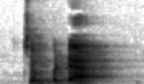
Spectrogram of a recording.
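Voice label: "cempedak", Malay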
